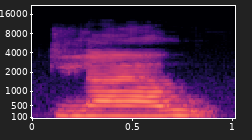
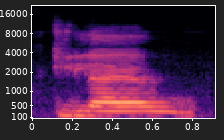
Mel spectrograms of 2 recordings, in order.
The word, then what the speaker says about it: Kilauea: उसका नाम आप नोट कर लीजिए, किलायाऊ। यहीं पर है, मतलब हवाईयन द्वीप में ही। स्पेलिंग इसकी आप लिख सकते हैं, मैं यहाँ लिख दे रहा हूँ, KILAUEA, किलायाऊ।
